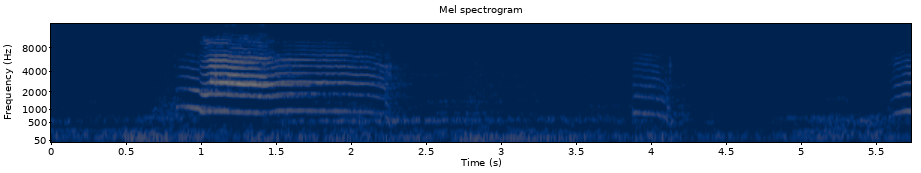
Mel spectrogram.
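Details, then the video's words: Odd-eyed baby Persian cat meowing: one long, loud, bright meow lasting over a second and falling slightly at its close, then a short clipped mew, and a third meow beginning at the end, with faint low rumbling between calls. "Persian kitten meowing"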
